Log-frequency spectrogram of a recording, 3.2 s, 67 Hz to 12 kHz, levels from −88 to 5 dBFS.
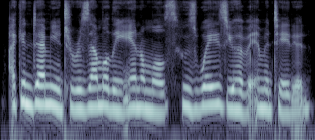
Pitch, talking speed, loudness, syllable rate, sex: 220 Hz, 230 wpm, -19 LUFS, 7.1 syllables/s, female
